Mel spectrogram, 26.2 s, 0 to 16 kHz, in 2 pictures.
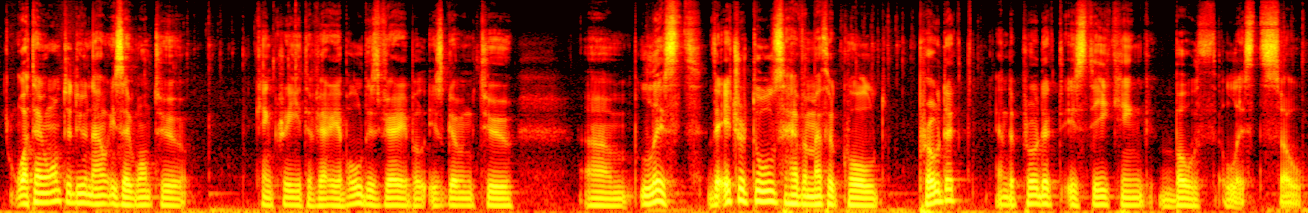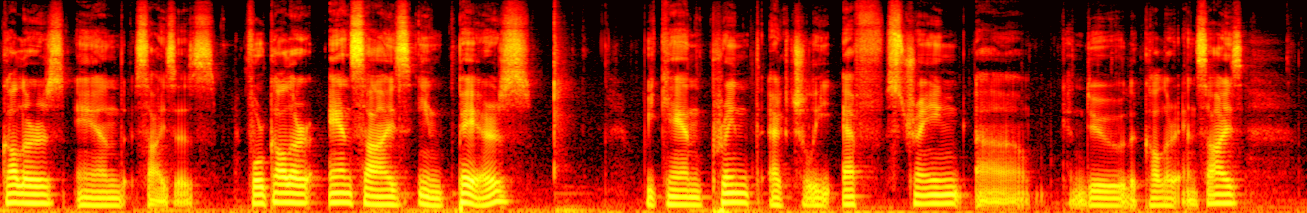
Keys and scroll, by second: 1.5-3.3 typing, 6.3-10.0 typing, 12.3-21.9 typing, 18.8 Tab, 23.5 shift+p, 24.1 BackSpace, 24.4 shift+[, 25.5 shift+-, 26.0 BackSpace.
